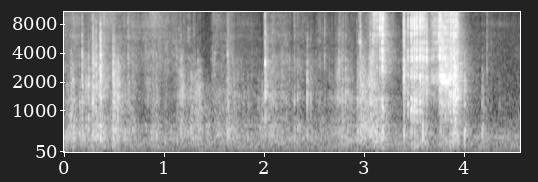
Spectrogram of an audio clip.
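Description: A white paper sheet is torn into pieces by hands in black lace gloves. Bright, crisp tearing and crinkling come in irregular bursts, with the loudest, longest rips near the end.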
